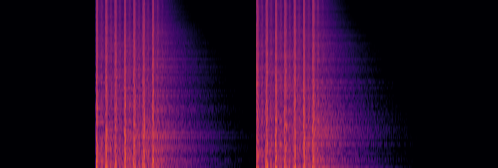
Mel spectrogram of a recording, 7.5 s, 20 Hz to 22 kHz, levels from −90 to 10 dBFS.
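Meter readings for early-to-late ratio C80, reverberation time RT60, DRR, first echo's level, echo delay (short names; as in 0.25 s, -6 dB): 9.0 dB, 1.8 s, 5.0 dB, -12.5 dB, 69 ms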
